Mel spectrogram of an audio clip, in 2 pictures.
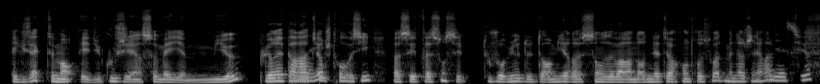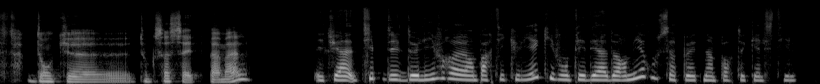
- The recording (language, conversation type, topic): French, podcast, Quelles règles t’imposes-tu concernant les écrans avant de dormir, et que fais-tu concrètement ?
- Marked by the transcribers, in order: none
